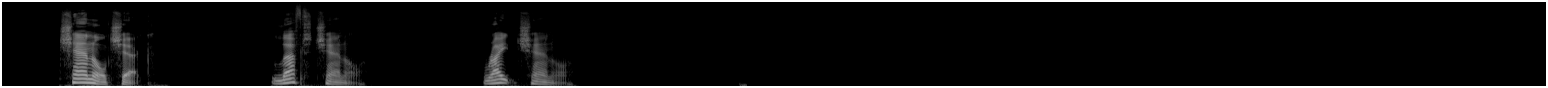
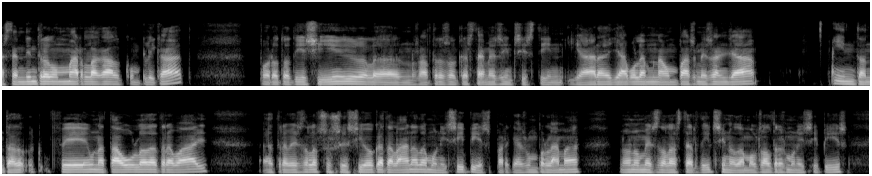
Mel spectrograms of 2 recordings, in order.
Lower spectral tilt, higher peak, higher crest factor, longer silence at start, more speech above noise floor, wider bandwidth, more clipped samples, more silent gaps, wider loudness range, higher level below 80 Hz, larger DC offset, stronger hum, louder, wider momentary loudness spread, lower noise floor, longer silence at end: second, -4 dB/octave vs -6 dB/octave; second, -10 dBFS vs 0 dBFS; first, 28 dB vs 18 dB; first, 0.6 s vs 0 s; first, over 59 dB vs 46 dB; first, over 20 kHz vs 8.8 kHz; neither; first, 1.68-2.67 s, 3.73-4.81 s, 5.77-7.37 s vs none; first, 7 LU vs 3 LU; second, -70 dBFS vs -60 dBFS; neither; neither; second, -30 LUFS vs -18 LUFS; first, 18 LU vs 11 LU; first, under -90 dBFS vs -63 dBFS; first, 8 s vs 0.25 s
